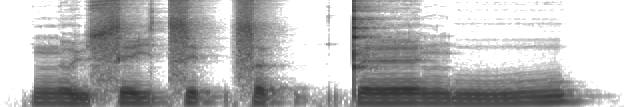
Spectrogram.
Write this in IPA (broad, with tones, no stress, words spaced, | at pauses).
n̪ɵ˨˩ɥ se˨jt͡sɪ˨˥k̚ sɐ˨˥k̚ɐ˨k̚t̪ɛː˧ ŋuː˨˥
